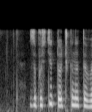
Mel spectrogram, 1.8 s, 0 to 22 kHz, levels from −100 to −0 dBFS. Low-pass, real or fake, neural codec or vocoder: 7.2 kHz; real; none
